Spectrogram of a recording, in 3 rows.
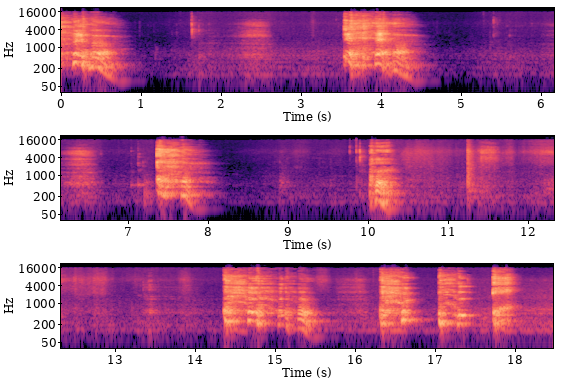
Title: Dry Post-Bronchitis Morning Coughing and Gagging 4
